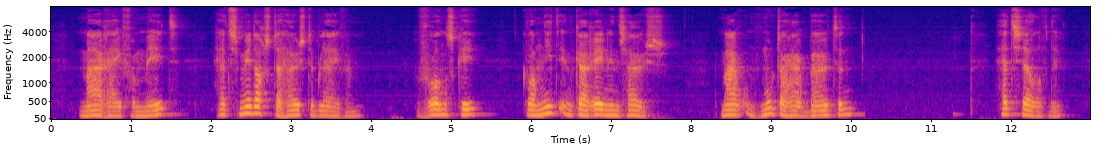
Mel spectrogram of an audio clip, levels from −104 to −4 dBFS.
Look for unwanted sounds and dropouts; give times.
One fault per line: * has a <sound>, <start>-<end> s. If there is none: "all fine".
all fine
